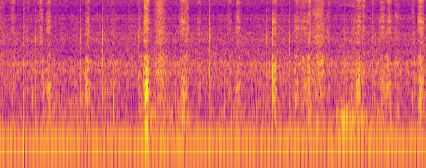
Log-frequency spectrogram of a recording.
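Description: A fountain pen writes on a blank page of an open lined paper notebook while the other hand's fingertips rest on the page. The nib makes soft, bright scratching strokes over a low steady hum, with one louder scratch near the middle.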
